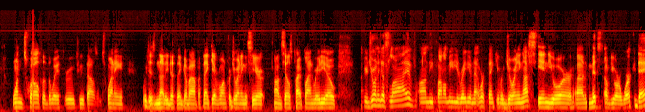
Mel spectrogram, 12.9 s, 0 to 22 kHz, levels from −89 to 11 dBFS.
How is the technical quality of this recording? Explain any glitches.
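The recording has two brief dropouts, each a gap at a join of encoded pieces: 23 ms from 0.64 to 0.66 s, and 43 ms from 11.73 to 11.77 s. Separately encoded segments were joined without trimming, so each encoder's start-up delay and padded final frame remain as silence. The sound cuts out and resumes where it stopped. On a waveform or spectrogram, each gap is a narrow blank column with smeared edges.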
